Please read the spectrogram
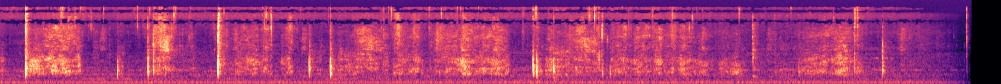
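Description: Spoon stirring a thick tomato and blended-pepper sauce in a pot: irregular clicks and knocks of the spoon against the pot over a wet squelch of the sauce. A steady low hum runs underneath.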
